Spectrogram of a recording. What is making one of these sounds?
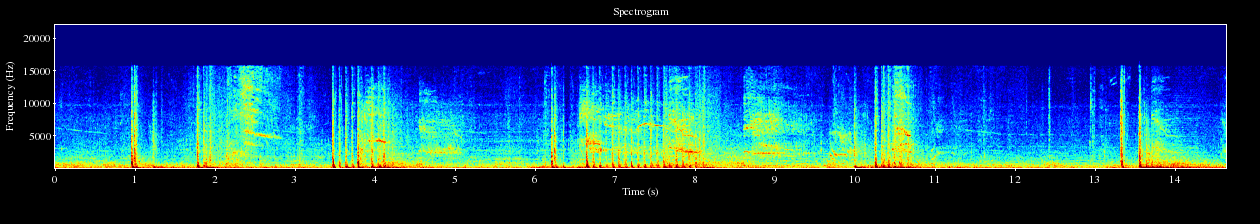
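Gunshots crack now and then, with a sharp echo.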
